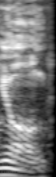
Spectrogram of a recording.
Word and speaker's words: Jung: Pastor Dowell against Ron Young, and that's spelled Jung. And I just got finished debating Christmas and Easter.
